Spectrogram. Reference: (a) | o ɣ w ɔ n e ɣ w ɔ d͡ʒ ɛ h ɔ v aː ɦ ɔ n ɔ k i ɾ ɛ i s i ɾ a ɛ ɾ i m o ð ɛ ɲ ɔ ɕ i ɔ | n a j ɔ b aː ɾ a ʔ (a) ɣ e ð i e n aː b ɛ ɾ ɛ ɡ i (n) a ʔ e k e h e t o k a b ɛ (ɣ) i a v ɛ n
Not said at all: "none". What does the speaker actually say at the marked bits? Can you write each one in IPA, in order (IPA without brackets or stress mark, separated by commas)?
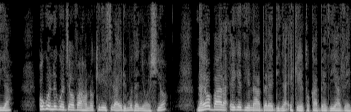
a, e, ɲ, ð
